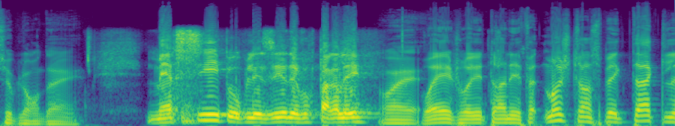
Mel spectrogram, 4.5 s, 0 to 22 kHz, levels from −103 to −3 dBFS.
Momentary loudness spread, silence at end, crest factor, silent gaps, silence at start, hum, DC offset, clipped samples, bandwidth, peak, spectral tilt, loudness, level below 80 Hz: 11 LU; 0 s; 12 dB; none; 0 s; none; under 0.1%; 0.3%; 12.5 kHz; 0 dBFS; -5 dB/octave; -11 LUFS; -34 dBFS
